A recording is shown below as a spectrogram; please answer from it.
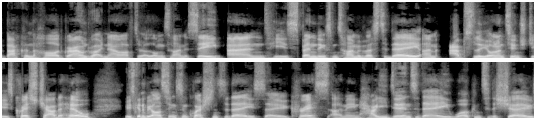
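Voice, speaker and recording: A man's voice: medium pitch, brisk, fairly bright tone, no room sound, studio quality. A man hosting a podcast, presenting and interviewing in an effusive, enthusiastic, informal way. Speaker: podcast host.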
